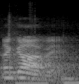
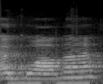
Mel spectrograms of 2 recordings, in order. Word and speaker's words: agave: Agave. I kept calling it a guava.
